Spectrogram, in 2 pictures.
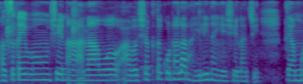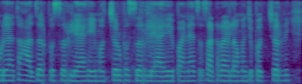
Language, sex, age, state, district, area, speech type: Marathi, female, 30-45, Maharashtra, Wardha, rural, spontaneous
